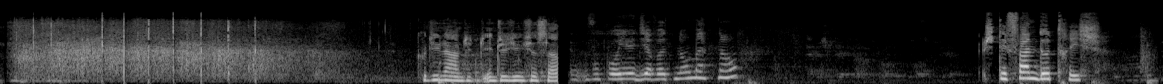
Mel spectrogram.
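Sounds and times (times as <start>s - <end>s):
audience applause: 0.0s - 3.7s
speech: 4.2s - 7.5s, 10.0s - 11.6s.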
